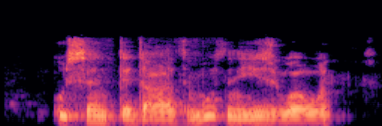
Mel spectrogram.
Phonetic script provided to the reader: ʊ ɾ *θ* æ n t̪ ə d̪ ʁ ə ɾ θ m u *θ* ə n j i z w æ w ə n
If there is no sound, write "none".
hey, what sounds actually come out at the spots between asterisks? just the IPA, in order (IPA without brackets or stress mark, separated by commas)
s, θ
